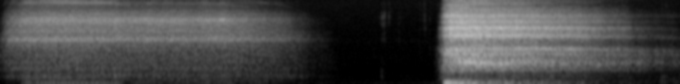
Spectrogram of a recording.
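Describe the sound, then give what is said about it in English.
Two long, deep breaths with an airy, hissing quality, each several seconds long and separated by a short silent pause. The second breath starts louder, and no talk is heard. “Take as many deep breaths as you need.”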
